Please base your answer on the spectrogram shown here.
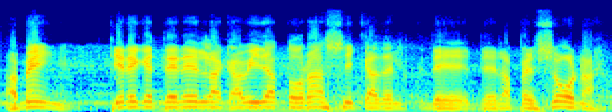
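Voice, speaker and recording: Preacher, man, high bright voice, keeps calling out amen between lines. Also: moderate pace. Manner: punctuates his story with calls of amen and praise. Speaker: preacher giving a testimony. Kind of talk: sermon testimony. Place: church. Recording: church hall reverb with faint music.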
